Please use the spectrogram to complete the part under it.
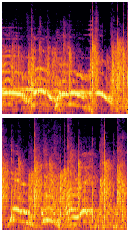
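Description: Audience clapping at an open mic night in Sacred Grounds Cafe, San Francisco, steady and close throughout, mixed with repeated whooping and cheering voices rising and falling over the applause.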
